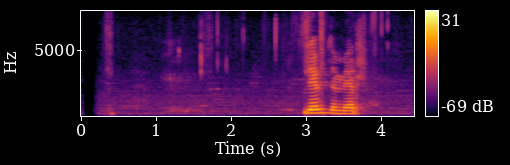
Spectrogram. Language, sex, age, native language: Icelandic, female, 8, Icelandic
